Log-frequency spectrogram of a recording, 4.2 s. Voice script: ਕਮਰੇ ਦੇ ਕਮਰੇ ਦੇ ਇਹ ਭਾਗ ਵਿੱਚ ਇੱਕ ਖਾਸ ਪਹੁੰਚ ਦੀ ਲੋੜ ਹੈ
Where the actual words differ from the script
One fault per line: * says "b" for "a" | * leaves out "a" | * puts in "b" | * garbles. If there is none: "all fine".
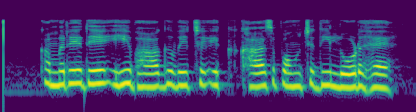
* leaves out "ਕਮਰੇ ਦੇ"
